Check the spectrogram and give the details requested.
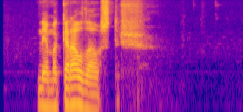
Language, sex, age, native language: Icelandic, male, 20-29, Icelandic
